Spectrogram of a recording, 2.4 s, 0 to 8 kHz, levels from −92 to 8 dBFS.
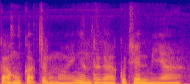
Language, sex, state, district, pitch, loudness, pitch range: Wancho, male, Arunachal Pradesh, Longding, 160 Hz, -16 LUFS, 150-175 Hz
